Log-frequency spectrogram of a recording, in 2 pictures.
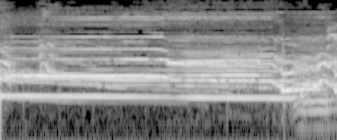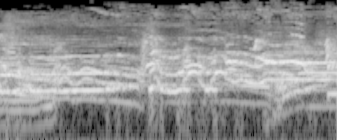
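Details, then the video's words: Dogs howling: a long, even, flat howl for the first three seconds, then a chorus of lower and higher voices that bend, dip and waver together in a dense, mournful tangle. "Köpek Uluma sesi/dog Howling sound"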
